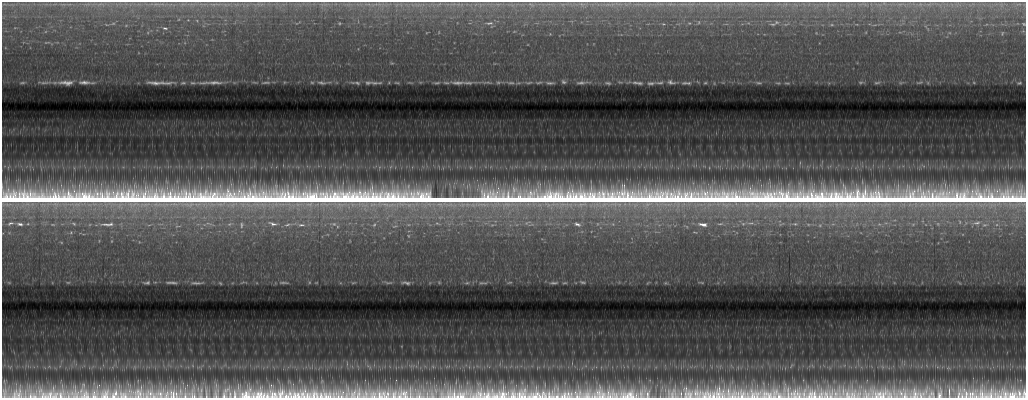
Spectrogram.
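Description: Thermomix kitchen machine's motor running at a constant speed with a steady high whine.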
